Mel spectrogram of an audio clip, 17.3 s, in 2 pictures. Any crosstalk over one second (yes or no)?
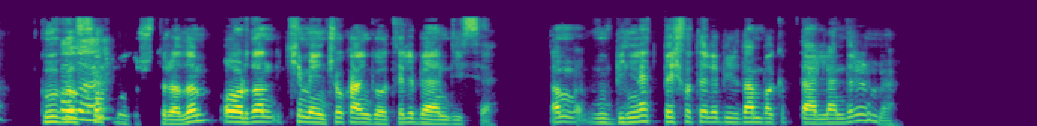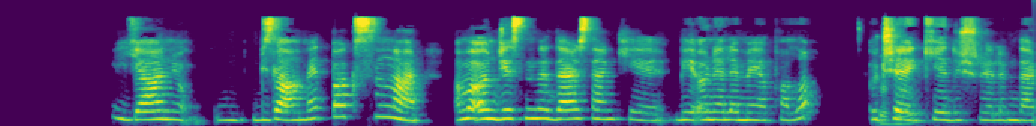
no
